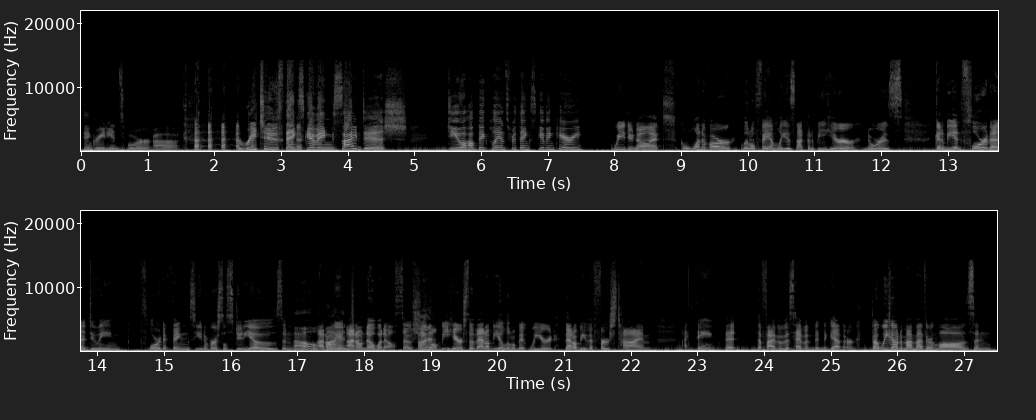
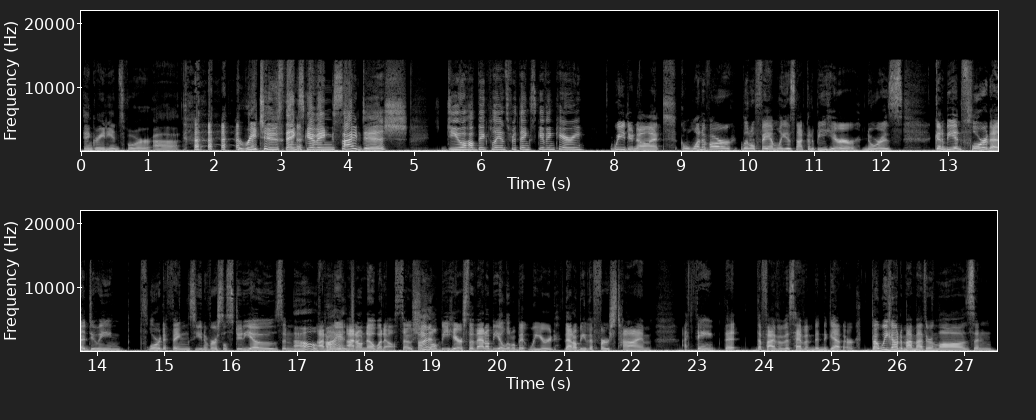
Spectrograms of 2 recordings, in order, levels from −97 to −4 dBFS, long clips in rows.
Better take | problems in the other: second | low rumble; loud; throughout; 4 dB below the speech; faint in the second

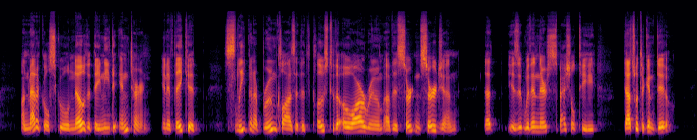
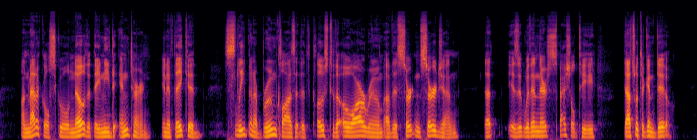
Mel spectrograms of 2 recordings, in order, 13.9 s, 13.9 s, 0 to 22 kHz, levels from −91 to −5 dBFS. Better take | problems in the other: second | thin; somewhat; fading below 300 Hz

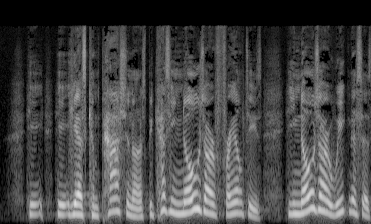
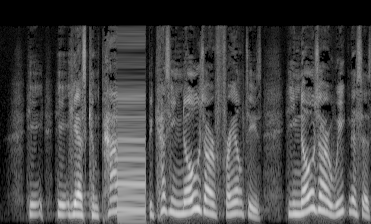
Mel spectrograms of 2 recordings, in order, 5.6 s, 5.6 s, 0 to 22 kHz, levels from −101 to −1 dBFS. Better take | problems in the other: first | audio freezing; at 2 s

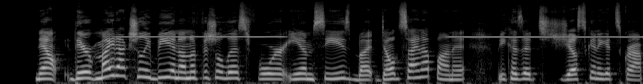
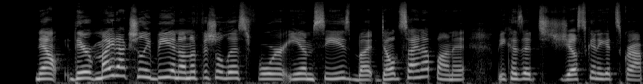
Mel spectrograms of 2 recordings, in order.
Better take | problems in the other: second | high-pitched whine; loud; from 1 to 3 s and from 4.5 s on; 3.5 kHz, 7 dB below the speech

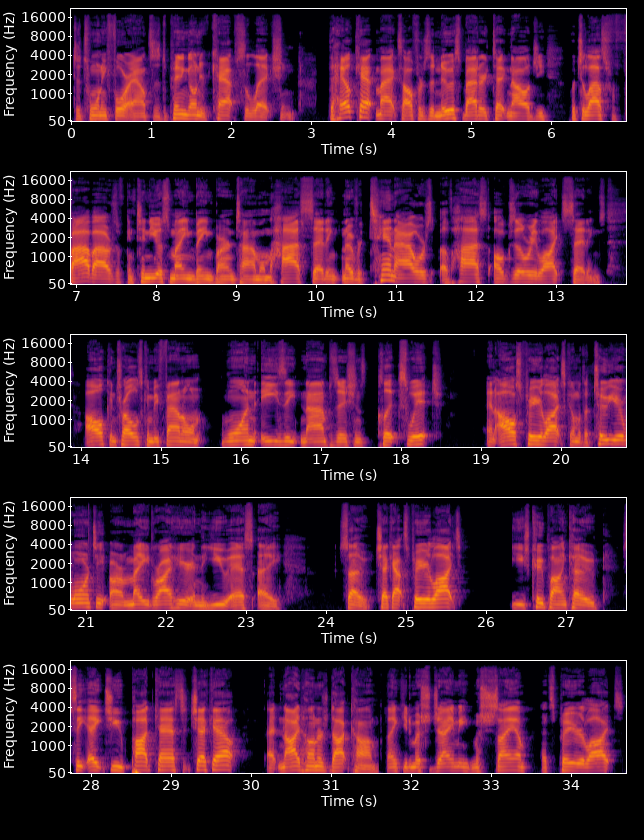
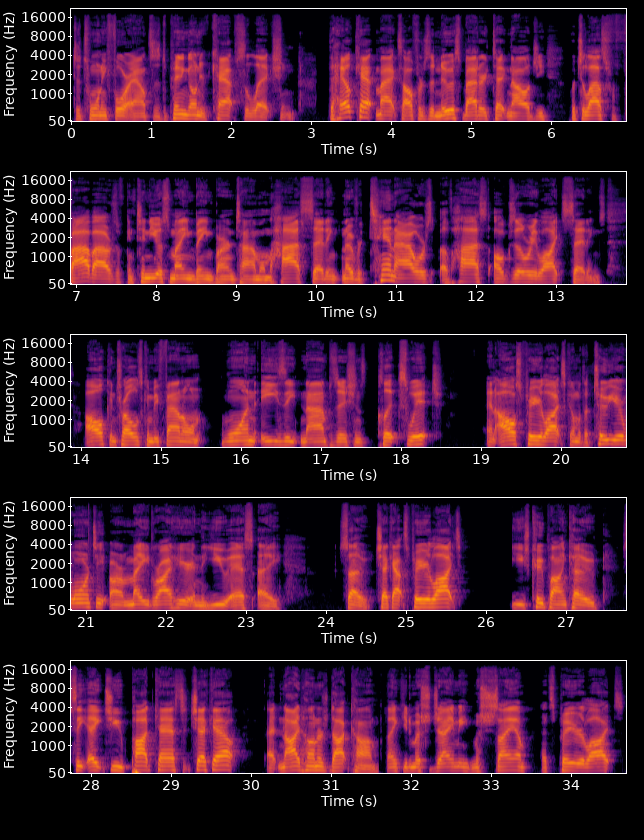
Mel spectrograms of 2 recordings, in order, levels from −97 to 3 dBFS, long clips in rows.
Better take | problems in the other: neither | none

